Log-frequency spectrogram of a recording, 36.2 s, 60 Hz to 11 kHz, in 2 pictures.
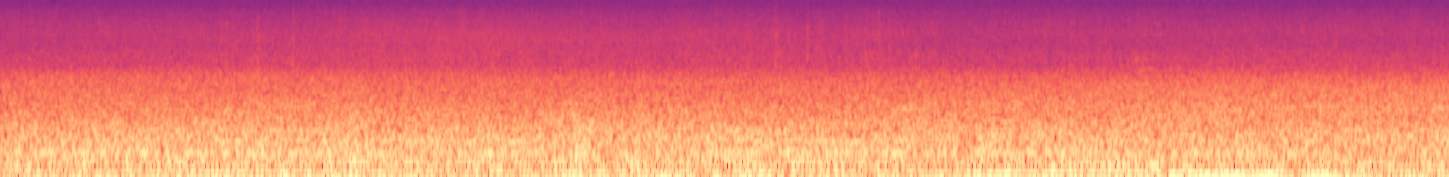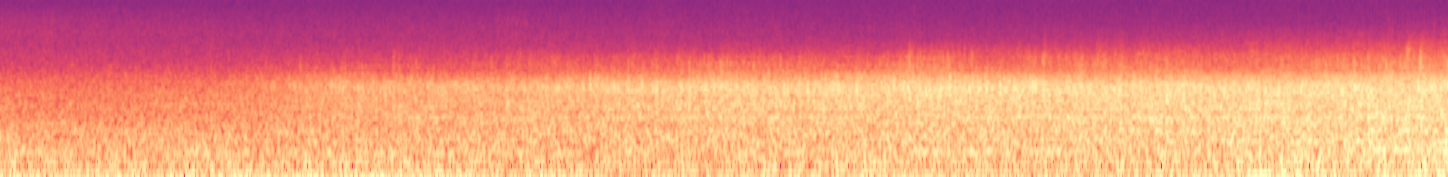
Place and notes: Berlin: Vermessungspunkt Maybachufer / Bürknerstraße - Klangvermessung Kreuzkölln ::: 08.09.2010 ::: 02:04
